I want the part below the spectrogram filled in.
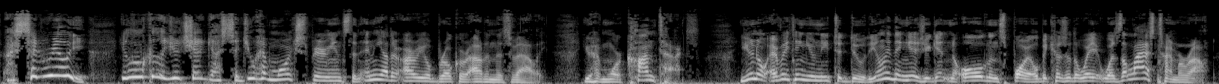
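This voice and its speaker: Man, radio guest, casual storytelling, animated, lots of restarts. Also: fairly high pitch, quick pace. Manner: animated storyteller, acts out quotes, many restarts.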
